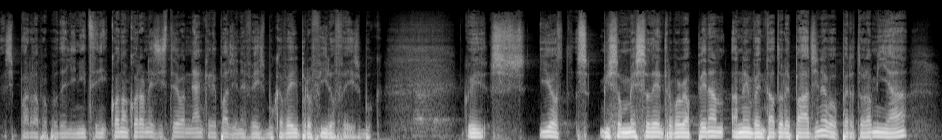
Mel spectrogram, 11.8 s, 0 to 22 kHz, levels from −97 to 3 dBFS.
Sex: male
